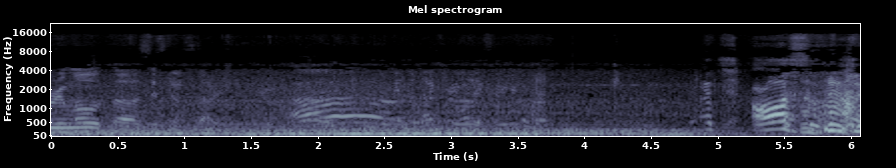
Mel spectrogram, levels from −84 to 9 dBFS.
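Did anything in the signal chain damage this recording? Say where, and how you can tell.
Yes. Overlapping chunks at 3.91 s: a brief click-like stutter where about 13 ms of sound plays twice. The damage happened at the buffer or chunked-processing stage. The audio was handled in blocks of roughly 2.5 s, and at this join the next block began before the previous one had finished. The overlapping sliver was output twice, so the waveform breaks and repeats at that instant, producing an audible hiccup.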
